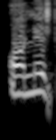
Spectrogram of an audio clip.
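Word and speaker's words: honest: ईमानदार कैसे बनें उच्चारण? ऑनेस्ट में, हम हैं एच'(एच) ध्वनि मैं इसका इस्तेमाल नहीं करता।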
